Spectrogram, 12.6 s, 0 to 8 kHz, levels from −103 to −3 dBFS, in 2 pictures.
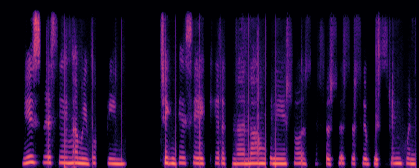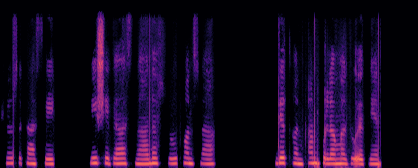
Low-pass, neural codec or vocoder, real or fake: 7.2 kHz; codec, 16 kHz, 2 kbps, X-Codec, HuBERT features, trained on balanced general audio; fake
